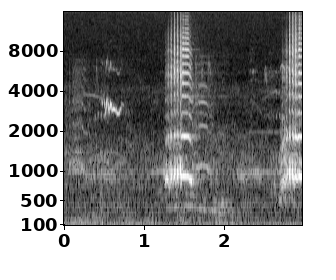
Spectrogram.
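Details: Hooded crane in December 2024 at the Izumi crane observation centre, Japan, travelling as a family of three with a young bird, giving two loud, ringing, rasping calls about a second and a half apart over faint distant calling.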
